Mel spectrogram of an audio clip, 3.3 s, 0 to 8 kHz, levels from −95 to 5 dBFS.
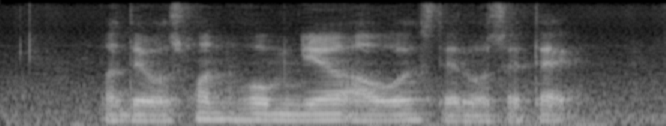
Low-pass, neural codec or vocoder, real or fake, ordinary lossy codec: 7.2 kHz; codec, 16 kHz in and 24 kHz out, 1 kbps, XY-Tokenizer; fake; none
